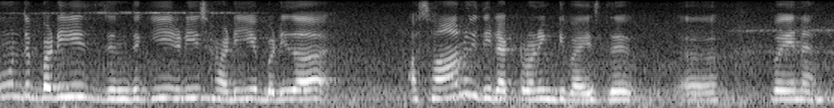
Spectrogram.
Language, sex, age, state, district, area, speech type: Dogri, female, 18-30, Jammu and Kashmir, Jammu, urban, spontaneous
